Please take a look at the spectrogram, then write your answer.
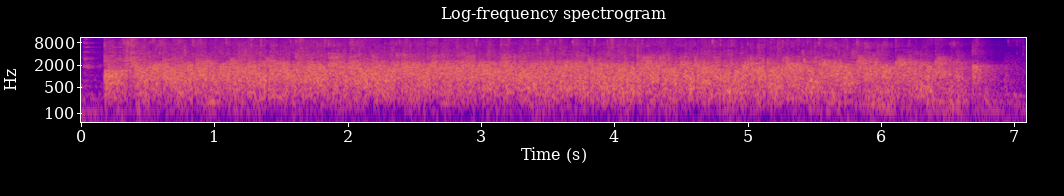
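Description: A live audience applauds steadily at a presentation to the Wine Council in Toronto, greeting speaker Ian Baillie; a dense, sustained wash of clapping that starts abruptly and fades slightly near the end, with no voices over it.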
